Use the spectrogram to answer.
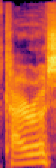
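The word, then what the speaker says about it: Kairos: yeah uh kyos k a i r oos chyros is how it's pronounced am I correct yep yeah so Google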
